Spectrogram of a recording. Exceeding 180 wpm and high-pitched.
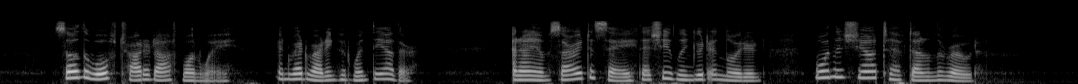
Yes: average, 195 wpm; high, 210 Hz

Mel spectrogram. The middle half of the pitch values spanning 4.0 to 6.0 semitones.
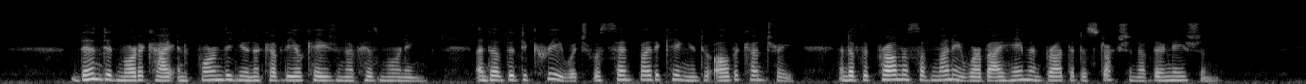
No: narrow, 2.5 semitones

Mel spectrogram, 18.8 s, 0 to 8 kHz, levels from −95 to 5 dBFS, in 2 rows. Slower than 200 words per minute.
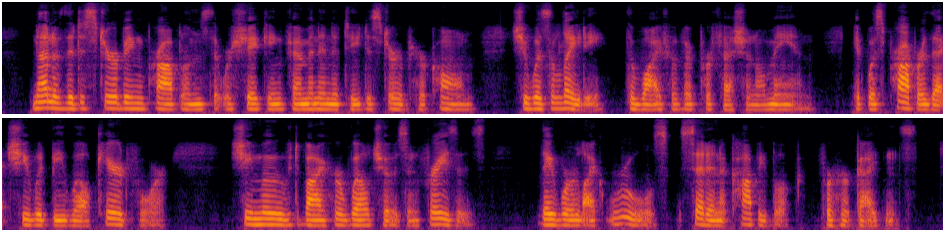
Yes: average, 160 wpm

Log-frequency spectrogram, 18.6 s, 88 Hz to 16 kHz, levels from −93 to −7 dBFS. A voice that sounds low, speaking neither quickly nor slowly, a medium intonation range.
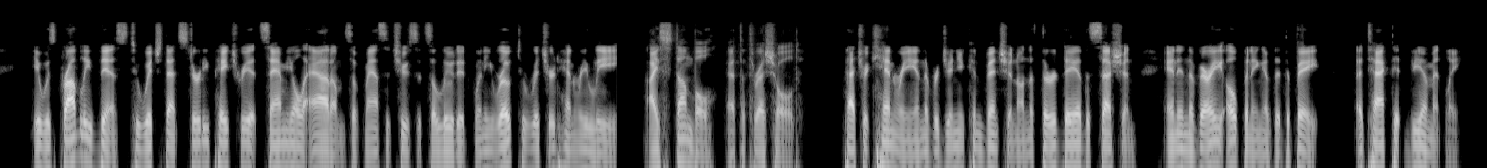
Yes: very low, 85 Hz; average, 160 wpm; average, 3.6 semitones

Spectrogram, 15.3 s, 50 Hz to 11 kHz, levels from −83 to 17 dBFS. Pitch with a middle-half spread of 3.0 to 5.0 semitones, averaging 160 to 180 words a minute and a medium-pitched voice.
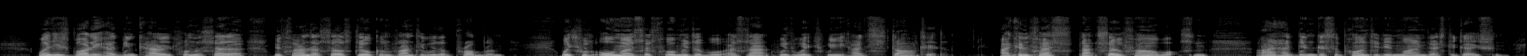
No: average, 4.3 semitones; average, 165 wpm; low, 105 Hz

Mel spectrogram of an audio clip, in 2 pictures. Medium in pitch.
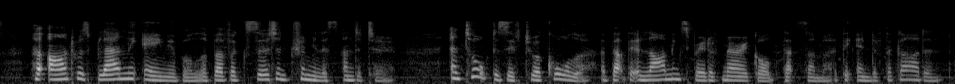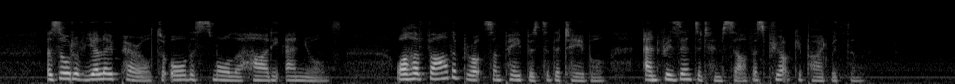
No: high, 200 Hz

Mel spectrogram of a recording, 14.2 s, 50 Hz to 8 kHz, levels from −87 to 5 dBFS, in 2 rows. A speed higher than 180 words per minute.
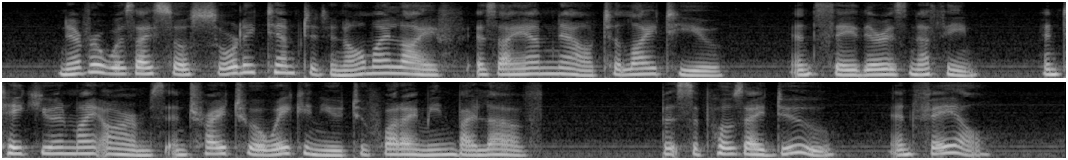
Yes: average, 195 wpm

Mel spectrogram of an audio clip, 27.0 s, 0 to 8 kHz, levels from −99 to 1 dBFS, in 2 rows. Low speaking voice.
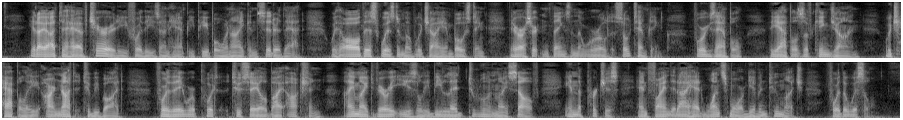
Yes: very low, 85 Hz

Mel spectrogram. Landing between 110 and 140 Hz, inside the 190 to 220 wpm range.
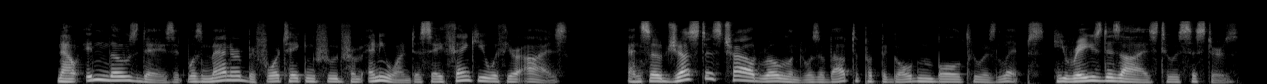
Yes: low, 135 Hz; fast, 205 wpm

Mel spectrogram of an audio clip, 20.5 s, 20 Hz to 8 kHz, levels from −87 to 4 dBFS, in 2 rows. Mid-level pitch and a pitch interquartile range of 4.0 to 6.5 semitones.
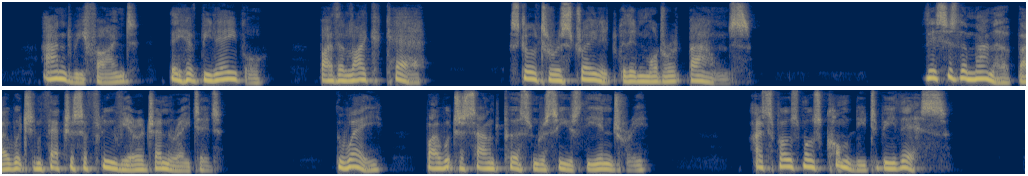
Yes: medium, 155 Hz; average, 4.7 semitones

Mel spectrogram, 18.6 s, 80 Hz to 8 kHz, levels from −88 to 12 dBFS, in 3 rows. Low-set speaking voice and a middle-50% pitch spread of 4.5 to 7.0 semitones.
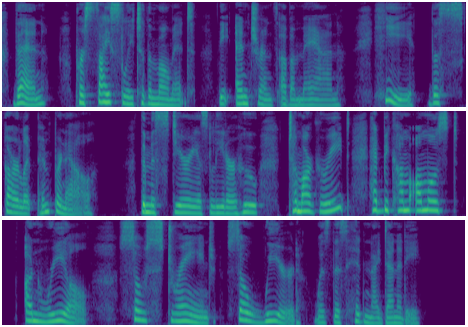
No: high, 190 Hz; average, 5.1 semitones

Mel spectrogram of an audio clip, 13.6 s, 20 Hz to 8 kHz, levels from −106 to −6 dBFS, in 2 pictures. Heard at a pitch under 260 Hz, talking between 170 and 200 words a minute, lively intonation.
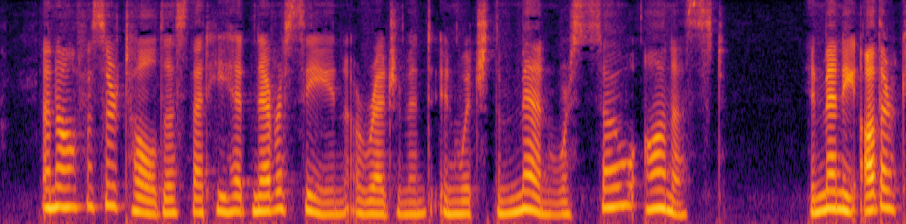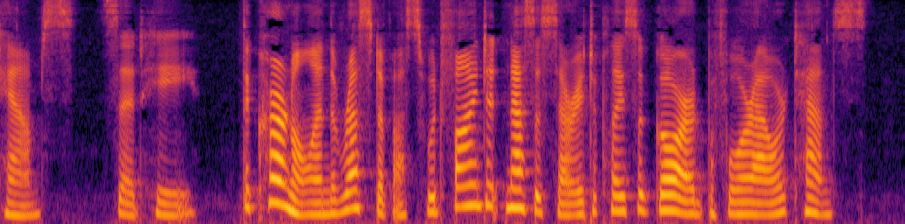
Yes: high, 190 Hz; average, 185 wpm; wide, 5.8 semitones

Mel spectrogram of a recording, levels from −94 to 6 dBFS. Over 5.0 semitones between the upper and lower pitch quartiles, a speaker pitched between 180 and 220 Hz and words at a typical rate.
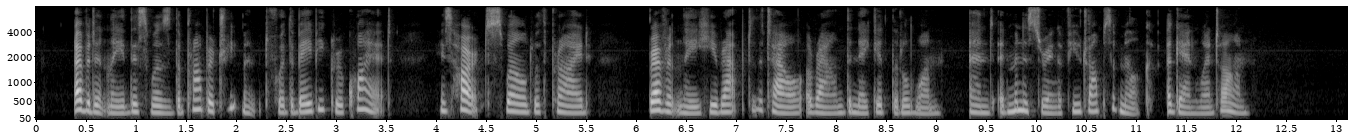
No: average, 3.9 semitones; high, 190 Hz; average, 165 wpm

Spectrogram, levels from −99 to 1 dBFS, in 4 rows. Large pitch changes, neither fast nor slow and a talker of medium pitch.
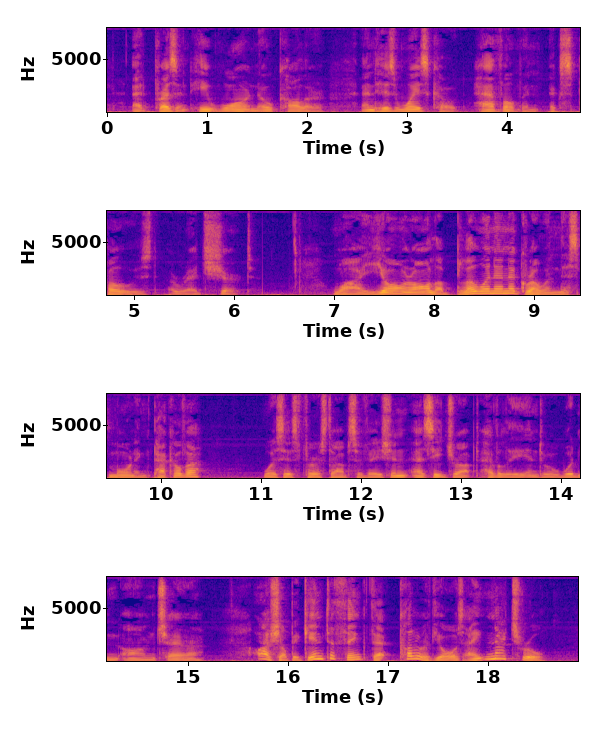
No: wide, 5.7 semitones; average, 160 wpm; low, 110 Hz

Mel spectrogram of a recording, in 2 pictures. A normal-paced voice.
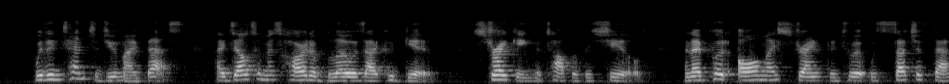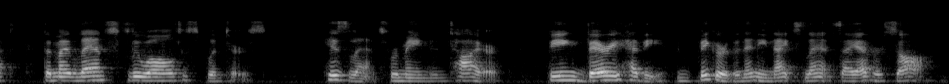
Yes: average, 180 wpm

